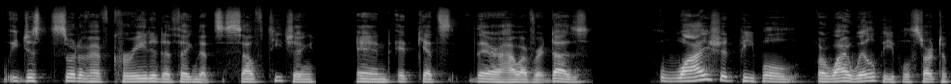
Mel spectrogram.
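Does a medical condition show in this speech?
No.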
